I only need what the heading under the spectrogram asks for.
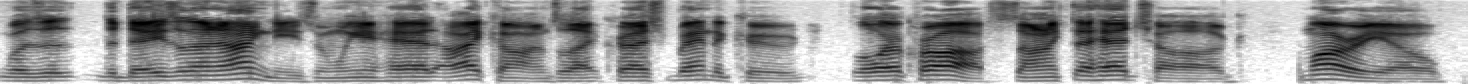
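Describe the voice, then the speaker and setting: A man's voice: mid-range voice, normal speed, few pauses, pushed and bright, clean tone, dry recording. A man hosting a gaming podcast, joking with friends and posing discussion questions. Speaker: podcast host. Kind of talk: casual chat.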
